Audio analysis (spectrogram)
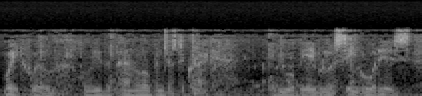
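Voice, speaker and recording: An actor playing a resolute, reassuring space-adventure hero, decisive and commanding, in old-time radio serial style. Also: male voice, low-pitched, quick pace, natural voice. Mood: cautious, resolute. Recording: muffled, noisy vintage radio recording.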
